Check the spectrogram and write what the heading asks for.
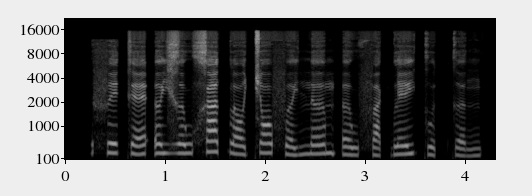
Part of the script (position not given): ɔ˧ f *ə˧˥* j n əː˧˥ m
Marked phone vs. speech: incorrect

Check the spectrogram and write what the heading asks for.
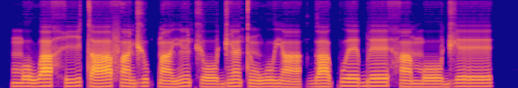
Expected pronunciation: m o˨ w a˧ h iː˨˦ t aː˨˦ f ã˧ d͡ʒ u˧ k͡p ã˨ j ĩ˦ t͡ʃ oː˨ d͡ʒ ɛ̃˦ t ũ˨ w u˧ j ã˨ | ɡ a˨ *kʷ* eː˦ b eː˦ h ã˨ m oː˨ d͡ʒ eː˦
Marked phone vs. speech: correct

